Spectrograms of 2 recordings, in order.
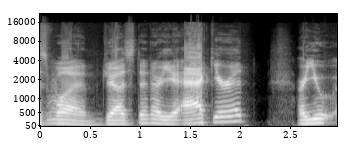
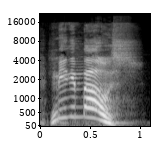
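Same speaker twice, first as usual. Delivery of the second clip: high squeaky Merab voice; Merab impression; slower than usual. Streamer mimicking the fighter Merab, high-pitched. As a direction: pitch way up into a squeaky Georgian accent. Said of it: "the Marab impression's pretty good".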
